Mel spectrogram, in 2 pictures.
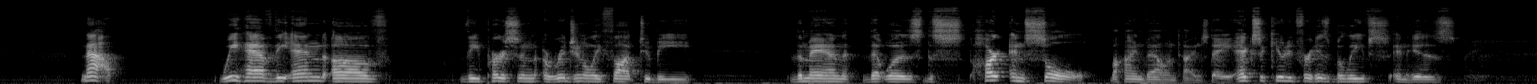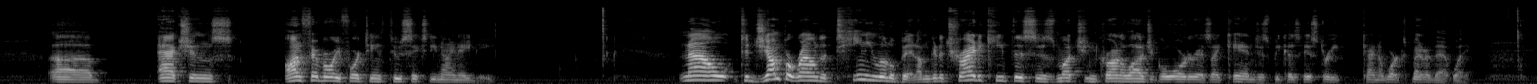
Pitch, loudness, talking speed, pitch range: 140 Hz, -27 LUFS, 135 wpm, 125-165 Hz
